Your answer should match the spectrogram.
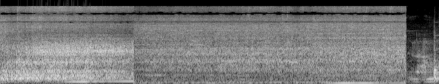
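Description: Electric mixer grinder (Vidiem) running with a small steel jar: a loud, steady motor whir, louder for the first second or so, then settling to a slightly lower level.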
